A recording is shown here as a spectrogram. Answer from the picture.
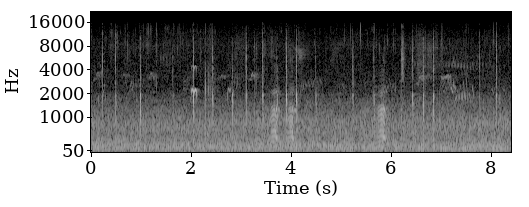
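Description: Canada geese and their goslings grazing at close range. There are many short sharp clicks of beaks plucking grass and a few thin high peeps from the goslings. Twice, around four seconds in and again near six seconds, comes a quick run of short low calls from a goose.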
